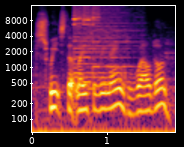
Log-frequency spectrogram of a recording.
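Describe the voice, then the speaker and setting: A man's voice: a little high, normal speed, music in the background. Upbeat young male quiz host. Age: young adult. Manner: upbeat, teasing presenter patter. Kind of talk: hosting a staged quiz show.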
